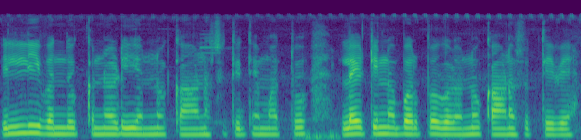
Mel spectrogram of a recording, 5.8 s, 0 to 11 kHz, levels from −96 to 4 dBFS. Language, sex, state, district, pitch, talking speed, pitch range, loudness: Kannada, male, Karnataka, Bidar, 145 Hz, 80 wpm, 140-150 Hz, -19 LUFS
